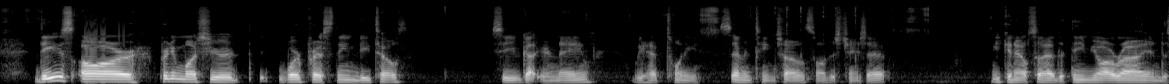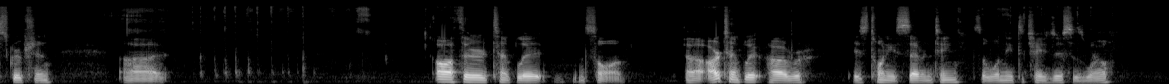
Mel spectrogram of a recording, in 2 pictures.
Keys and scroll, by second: 1.0 super+=.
